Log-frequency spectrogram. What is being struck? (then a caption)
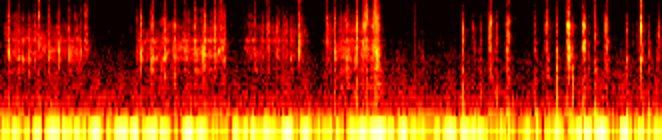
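Plastic calculator keypad. Fingertips rapidly press the plastic keys of a calculator keypad, producing quick, bright clicking in dense bursts separated by short pauses. The clicks are short and dry over a faint, steady low hum, and the tapping becomes sparser and more distinct toward the end.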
